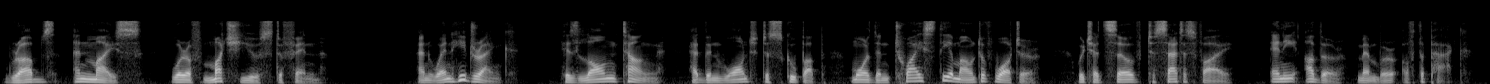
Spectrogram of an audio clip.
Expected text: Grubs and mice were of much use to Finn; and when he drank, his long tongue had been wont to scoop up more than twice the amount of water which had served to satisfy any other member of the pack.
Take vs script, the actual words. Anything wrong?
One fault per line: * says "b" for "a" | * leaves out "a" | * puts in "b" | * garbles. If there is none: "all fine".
all fine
